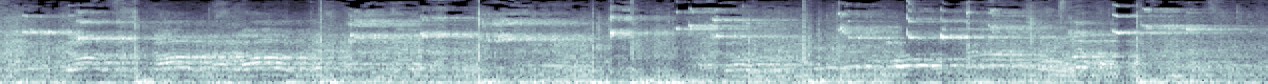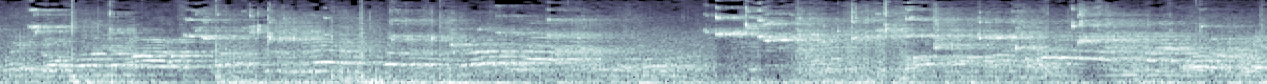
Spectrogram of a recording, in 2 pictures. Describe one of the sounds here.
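Young men shout and call out in an echoing gym.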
